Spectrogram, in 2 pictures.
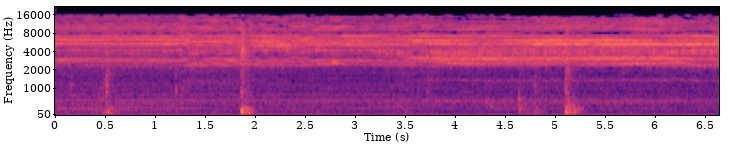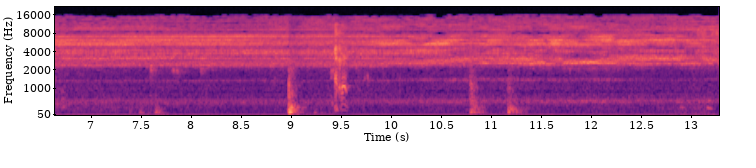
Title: nebuliser ang baby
